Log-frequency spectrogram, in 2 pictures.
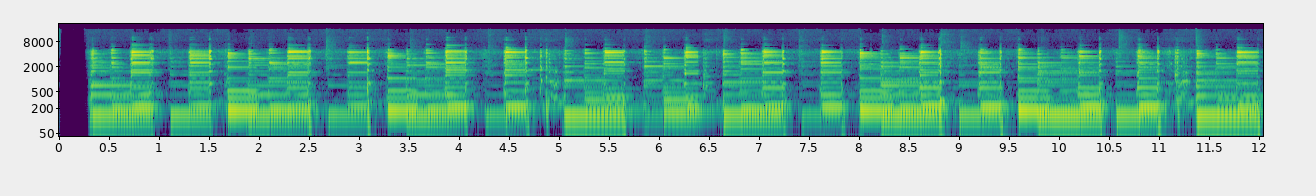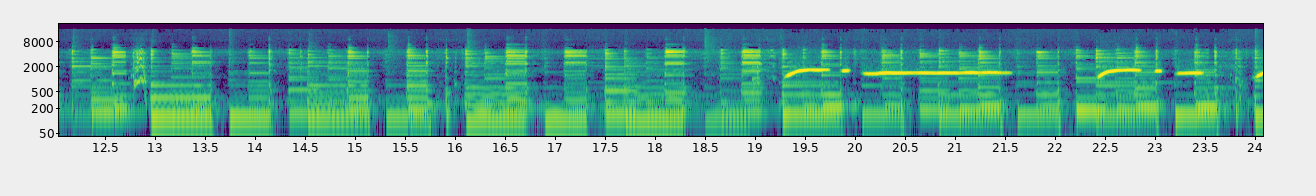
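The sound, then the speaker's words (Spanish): Whistling opens a song, as a pitched whistled melody rides over full, steady band music with a driving beat. The whistled line comes in clearly near the end, with short upward slides into held notes. “una canción que inicia el disco con un silbido”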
